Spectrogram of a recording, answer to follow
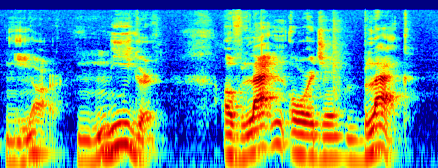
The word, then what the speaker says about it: Niger: It's spelled here Niger, but the pronunciation is putting Neeger.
